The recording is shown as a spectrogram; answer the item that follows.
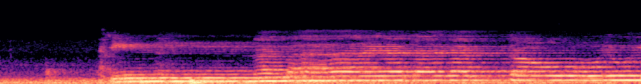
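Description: Quran recitation in slow, measured tarteel style by a single reciter. The voice comes in about a second in with long, held notes that step slowly between pitches, over a low background rumble.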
